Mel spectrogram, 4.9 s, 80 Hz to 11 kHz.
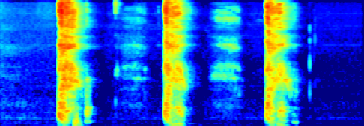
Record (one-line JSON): {"three_cough_length": "4.9 s", "three_cough_amplitude": 25425, "three_cough_signal_mean_std_ratio": 0.3, "survey_phase": "alpha (2021-03-01 to 2021-08-12)", "age": "18-44", "gender": "Female", "wearing_mask": "No", "symptom_none": true, "smoker_status": "Ex-smoker", "respiratory_condition_asthma": false, "respiratory_condition_other": false, "recruitment_source": "REACT", "submission_delay": "3 days", "covid_test_result": "Negative", "covid_test_method": "RT-qPCR"}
